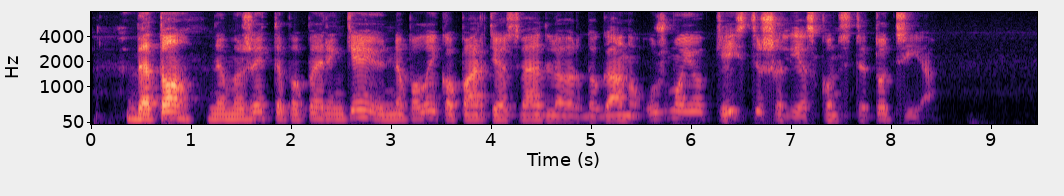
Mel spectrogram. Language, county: Lithuanian, Utena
